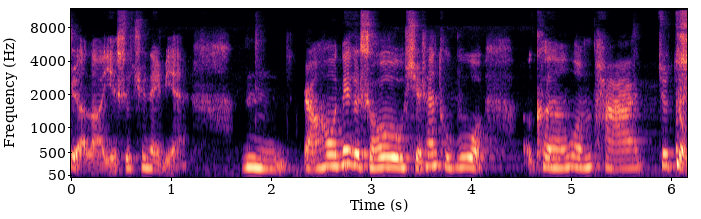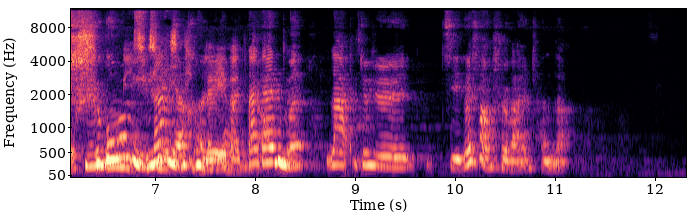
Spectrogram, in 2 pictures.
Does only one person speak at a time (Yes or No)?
No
